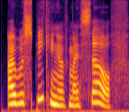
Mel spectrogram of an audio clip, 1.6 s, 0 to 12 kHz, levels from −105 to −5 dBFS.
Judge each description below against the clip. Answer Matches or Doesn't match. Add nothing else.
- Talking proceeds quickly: Doesn't match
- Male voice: Doesn't match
